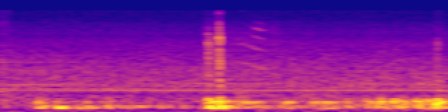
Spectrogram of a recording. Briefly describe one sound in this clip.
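A metal object is set down on a hard surface with a clink.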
